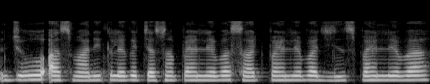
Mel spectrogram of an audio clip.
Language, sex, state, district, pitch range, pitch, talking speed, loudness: Bhojpuri, female, Uttar Pradesh, Ghazipur, 195-200 Hz, 200 Hz, 180 wpm, -18 LUFS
